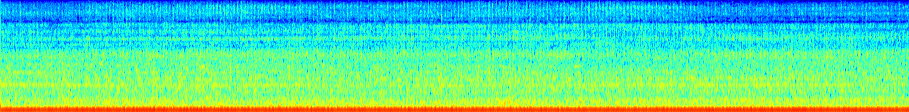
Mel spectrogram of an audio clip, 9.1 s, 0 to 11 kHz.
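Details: Old Caterpillar D6 diesel dozer warming up, with a heavy, steady, even idle rumble and no knocks or misses. It smokes a bit but sounds good; normal idle.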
